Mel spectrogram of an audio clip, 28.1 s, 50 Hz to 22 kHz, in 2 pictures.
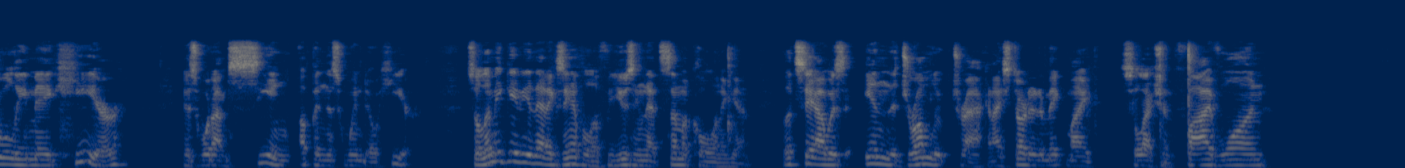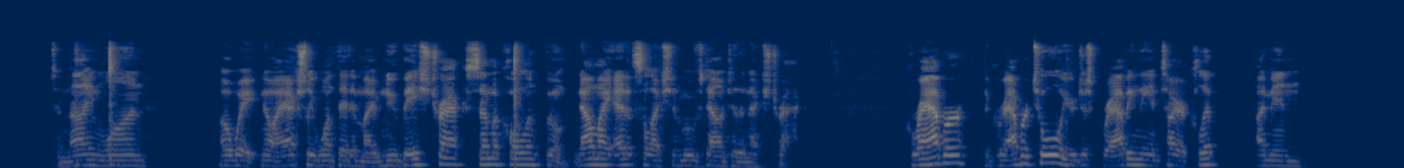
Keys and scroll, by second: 11.5 KP_5, 11.7 Home, 14.7 KP_9, 15.0 Return, 19.0 ;.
